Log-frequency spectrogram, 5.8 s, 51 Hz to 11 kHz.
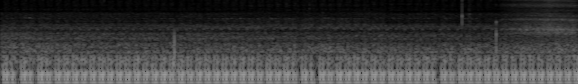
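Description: Voge DS 625X motorcycle engine pulling steadily in fourth gear while riding, a loud, even mid-pitched drone with constant rumble and no speech over it.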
